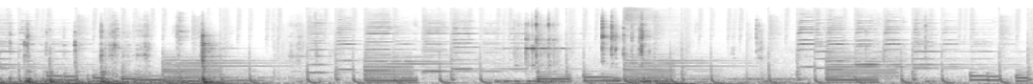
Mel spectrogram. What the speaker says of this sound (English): Now I'm putting on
